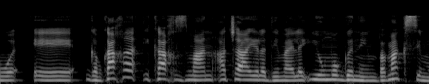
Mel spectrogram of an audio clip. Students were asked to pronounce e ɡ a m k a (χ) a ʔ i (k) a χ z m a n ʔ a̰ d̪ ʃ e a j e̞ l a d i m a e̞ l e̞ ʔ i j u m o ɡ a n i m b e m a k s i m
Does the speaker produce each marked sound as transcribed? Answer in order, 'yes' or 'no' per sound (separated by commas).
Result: yes, yes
